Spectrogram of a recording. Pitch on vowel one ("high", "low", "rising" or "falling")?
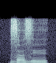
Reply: low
